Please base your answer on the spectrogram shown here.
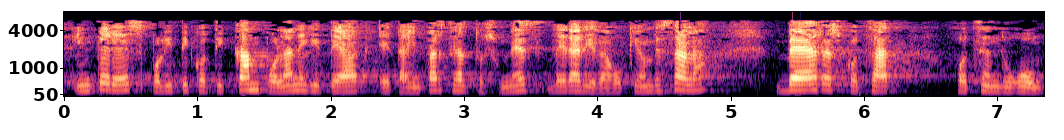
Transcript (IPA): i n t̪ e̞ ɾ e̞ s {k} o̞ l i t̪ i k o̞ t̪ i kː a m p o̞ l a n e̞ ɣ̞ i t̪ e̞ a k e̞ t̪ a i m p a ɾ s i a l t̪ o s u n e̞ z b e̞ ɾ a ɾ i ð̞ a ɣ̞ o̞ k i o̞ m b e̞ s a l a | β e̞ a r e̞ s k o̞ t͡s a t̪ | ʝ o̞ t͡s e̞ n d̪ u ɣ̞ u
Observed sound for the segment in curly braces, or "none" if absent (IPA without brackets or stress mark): p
